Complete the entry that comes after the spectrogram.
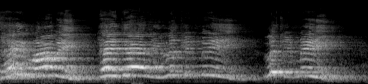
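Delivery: put-on high, eager child calling out; excited little boy. Boy on the diving board calls his parents, high and eager. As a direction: call out like a proud five-year-old.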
